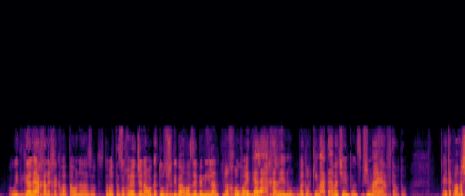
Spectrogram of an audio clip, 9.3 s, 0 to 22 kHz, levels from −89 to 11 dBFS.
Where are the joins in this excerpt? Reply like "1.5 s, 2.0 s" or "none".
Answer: none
